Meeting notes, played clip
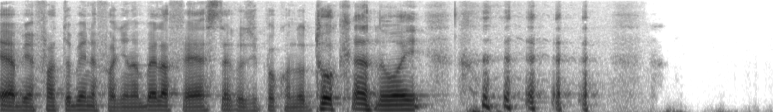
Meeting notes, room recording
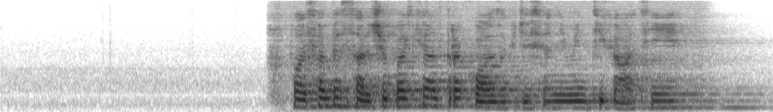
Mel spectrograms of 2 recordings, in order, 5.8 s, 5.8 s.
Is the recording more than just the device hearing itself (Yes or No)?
Yes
